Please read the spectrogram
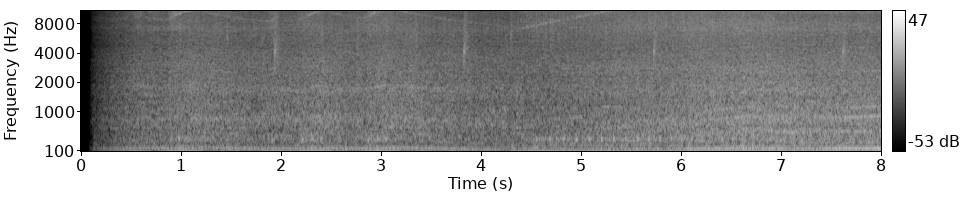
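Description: Cartoon sound effect of a heavy construction vehicle's engine running, a low rumble that swells about once a second at first and settles into a steadier, fuller drone about halfway through.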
